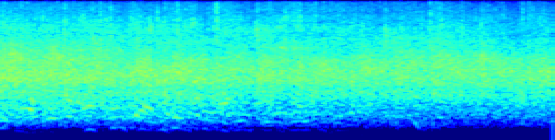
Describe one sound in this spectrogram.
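A group of adults laughs together nearby.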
